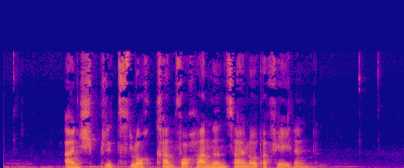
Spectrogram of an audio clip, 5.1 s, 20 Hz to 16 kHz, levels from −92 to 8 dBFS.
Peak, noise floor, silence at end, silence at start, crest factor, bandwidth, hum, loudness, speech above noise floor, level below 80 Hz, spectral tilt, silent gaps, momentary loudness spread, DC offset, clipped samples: -2 dBFS; -59 dBFS; 1.1 s; 0.05 s; 18 dB; 11.5 kHz; none; -19 LUFS; 40 dB; -40 dBFS; -5 dB/octave; none; 6 LU; under 0.1%; under 0.1%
